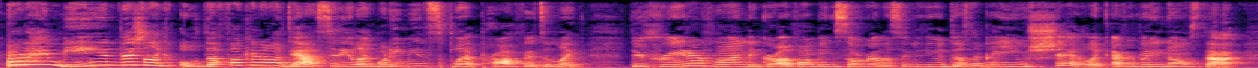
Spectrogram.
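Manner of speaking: high-pitched, fast, indignant rant; outraged rant. Real, not acted. Outraged rant about his audacity.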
